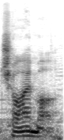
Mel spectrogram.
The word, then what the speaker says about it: Chimer: cursed race called the Chimer. On a brief side note, I know that Chimer is pronounced chimer in ESO, so you can decide whether ESO counts as lore in your books.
